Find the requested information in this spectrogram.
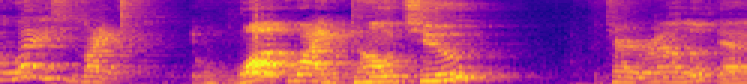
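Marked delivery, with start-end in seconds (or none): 1.6-3.4 loud, slow and drawn out; mock rude jab. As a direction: imitate a loud, pushy customer. Rude customer's jab, retold.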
